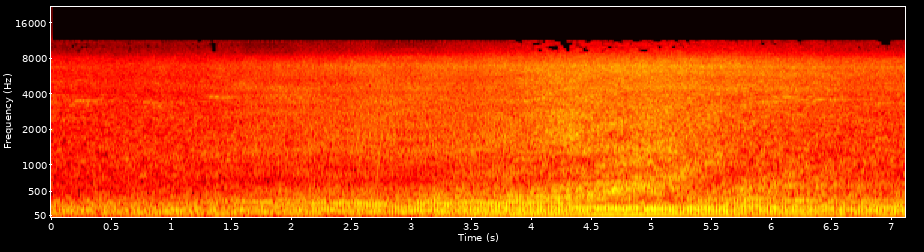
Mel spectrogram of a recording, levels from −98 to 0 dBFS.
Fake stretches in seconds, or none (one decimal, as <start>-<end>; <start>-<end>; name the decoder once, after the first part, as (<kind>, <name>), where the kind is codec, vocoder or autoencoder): 1.6-3.8 (autoencoder, DAC-VAE)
